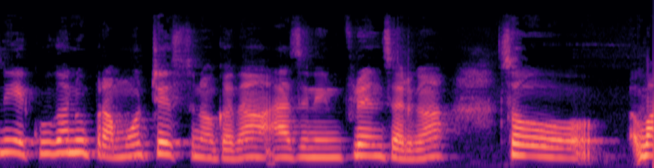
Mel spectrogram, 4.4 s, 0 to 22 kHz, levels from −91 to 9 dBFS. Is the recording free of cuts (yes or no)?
yes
